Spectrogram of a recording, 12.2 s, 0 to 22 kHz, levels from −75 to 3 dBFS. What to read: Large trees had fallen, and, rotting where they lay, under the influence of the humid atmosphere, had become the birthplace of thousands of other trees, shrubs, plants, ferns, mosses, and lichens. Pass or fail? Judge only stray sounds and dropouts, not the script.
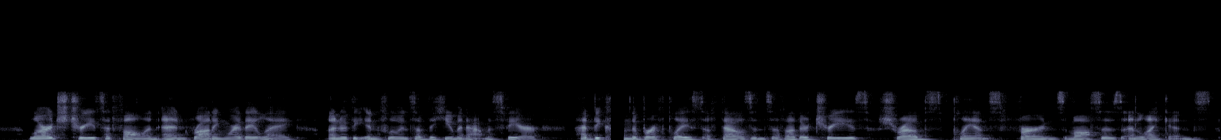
fail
